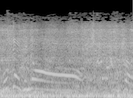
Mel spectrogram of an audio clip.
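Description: Fairground midway ambience: a steady low rumble from the rides and machinery, with the chatter of passing crowd voices over it.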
